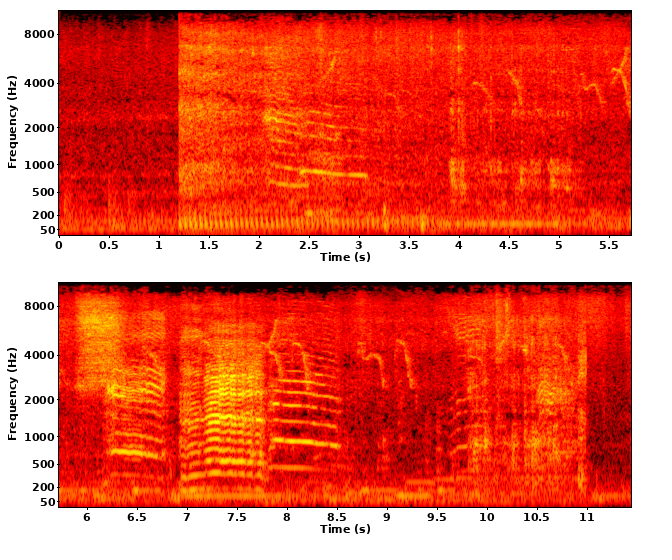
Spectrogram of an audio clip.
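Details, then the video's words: Flock of sheep calling together on a fine day: wavering, quavering bleats with strong harmonics, loudest burst near the middle, over a low rumble, with brief high chirps of small birds scattered through. "sheep sound"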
